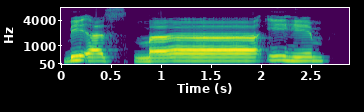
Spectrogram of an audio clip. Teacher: سین میں سیٹی کی آواز پیدا کرنی ہے، سین کو باریک کرنا ہے۔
